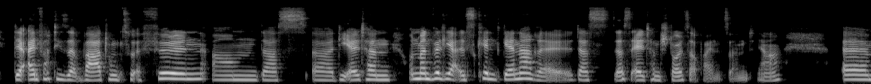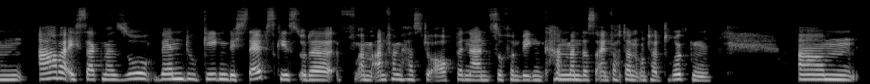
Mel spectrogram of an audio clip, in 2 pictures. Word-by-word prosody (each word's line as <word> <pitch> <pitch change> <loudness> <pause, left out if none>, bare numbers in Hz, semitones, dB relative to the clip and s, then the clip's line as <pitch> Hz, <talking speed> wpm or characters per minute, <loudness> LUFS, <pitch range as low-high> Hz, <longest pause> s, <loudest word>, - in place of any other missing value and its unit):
der 220 - +6
einfach 230 +3 +5
diese 225 -5 0
Erwartung 205 +2 +2
zu - - -8
erfüllen, 255 +3 +4
ähm, 210 -1 -4
dass, 195 -1 -4
äh, 200 -1 -4
die 210 - -2
Eltern 210 0 +2 0.2
und 255 - 0
man 260 -1 +6
will 275 -2 +5
ja 250 -3 +5
als 210 0 -2
Kind 255 -5 +1
generell, 235 -4 +2
dass 200 -1 -4
dass - - -3
Eltern 200 0 +2
stolz 190 +1 -2
auf - - -9
einen - - -11
sind. - - -14
Ja, - - -8 0.6
ähm, 220 -1 +1
aber 270 +3 +4
ich 230 0 -4
sage 225 0 -1
mal 225 0 -1
so, 250 +3 -1
wenn 245 +3 +1
du 245 -2 -5
gegen 245 +2 -1
dich 220 0 -2
selbst 295 +5 +1
gehst 225 -1 -2
oder 210 -2 +1
f 210 - -21
am 215 -2 -3
Anfang 220 +2 -3
hast 220 0 -8
du - - -6
auch 195 0 -5
benannt, 200 -2 -1
so 220 +2 -5
von 210 -1 -7
wegen: 205 -1 -2
Kann 225 -3 -2
man 220 0 +2
das 210 0 -4
einfach 200 +2 -3
dann 220 -2 -1
unterdrücken? 200 -1 -4 0.9
Ähm, 230 -2 +2
220 Hz, 195 wpm, -23 LUFS, 205-240 Hz, 0.9 s, der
